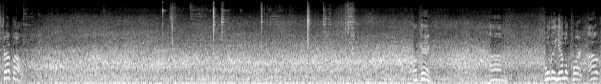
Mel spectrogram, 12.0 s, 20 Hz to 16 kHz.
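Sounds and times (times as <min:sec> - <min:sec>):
large vehicle engine running: 0:00.0 - 0:12.0
roadway noise: 0:00.0 - 0:12.0.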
